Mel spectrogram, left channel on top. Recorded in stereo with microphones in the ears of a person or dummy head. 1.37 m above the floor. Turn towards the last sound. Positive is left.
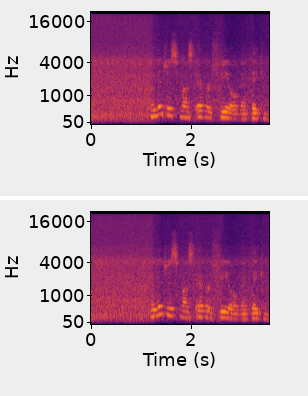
turn(degrees=20)  # may be behind; listen again after turning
